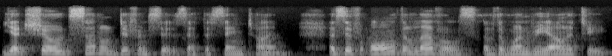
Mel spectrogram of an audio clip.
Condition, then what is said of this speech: None; typical speech.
